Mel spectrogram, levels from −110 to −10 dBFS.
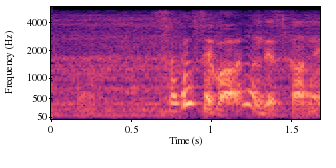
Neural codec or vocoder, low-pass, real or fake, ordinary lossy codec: codec, 16 kHz, 8 kbps, FreqCodec, larger model; 5.4 kHz; fake; none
